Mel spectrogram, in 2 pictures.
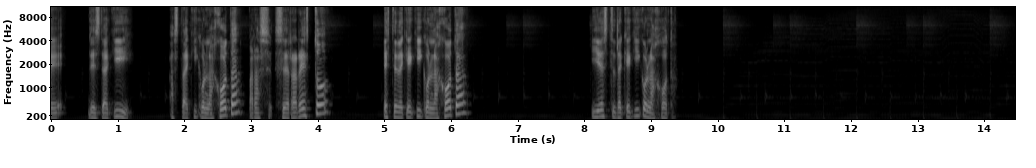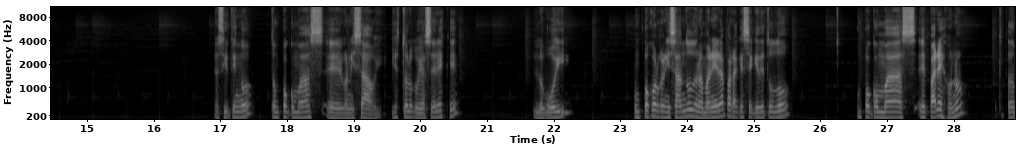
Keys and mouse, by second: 0.6 right click, 1.2 right click, 1.9 shift+right click, 3.1 j, 4.9 right click, 5.7 shift+right click, 6.7 j, 8.3 right click, 9.0-10.4 right drag, 10.4 j, 14.0 right click, 18.8 right click, 20.8-21.9 right drag, 22.7 right click, 23.3 g, 24.0-25.0 right drag, 25.6 right click, 26.5 g, 27.0 right click, 28.0 g, 28.5 right click.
